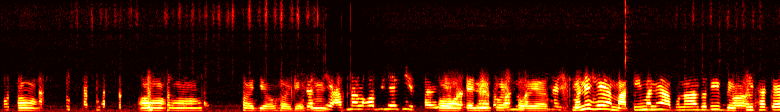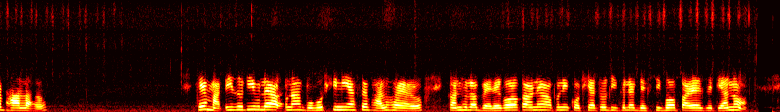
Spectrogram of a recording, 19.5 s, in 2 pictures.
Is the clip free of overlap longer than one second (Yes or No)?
No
